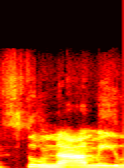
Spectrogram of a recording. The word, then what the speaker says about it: tsunami: And tsunami look like tsu, but it's su. The T is silent, you know, tsunami.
